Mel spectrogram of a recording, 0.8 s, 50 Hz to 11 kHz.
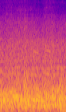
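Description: The 40 Down Jaffar Express of Pakistan Railways rolls into Okara railway station with a steady, dense rumble and rattle of carriages heard from on board, close and loud.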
